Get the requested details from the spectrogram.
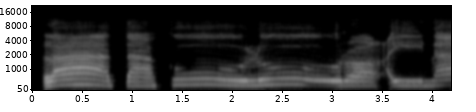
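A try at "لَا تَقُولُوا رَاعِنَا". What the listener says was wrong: Rohnya panjang. ah, la taqulu ra'ina wa qulu.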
